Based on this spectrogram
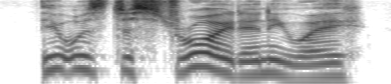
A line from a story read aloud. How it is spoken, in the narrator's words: Steve said desperately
